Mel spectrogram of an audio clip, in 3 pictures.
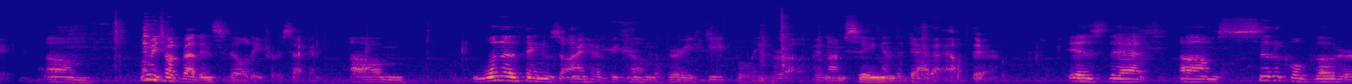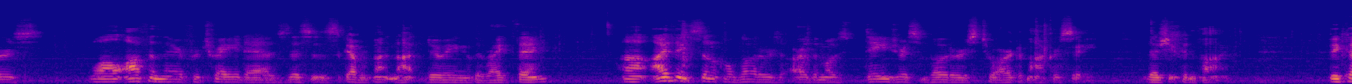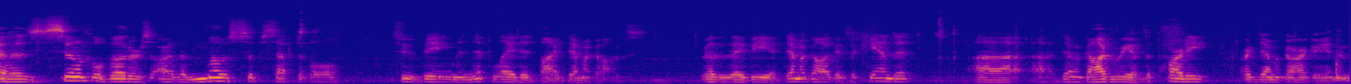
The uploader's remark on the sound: WASHINGTON, DC. The Ripon Society hosted a luncheon discussion.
